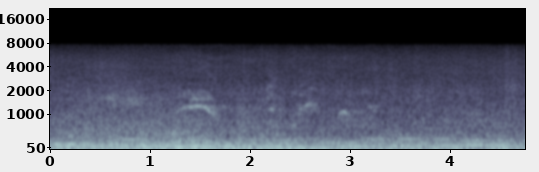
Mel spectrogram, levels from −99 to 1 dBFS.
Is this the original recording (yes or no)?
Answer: no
